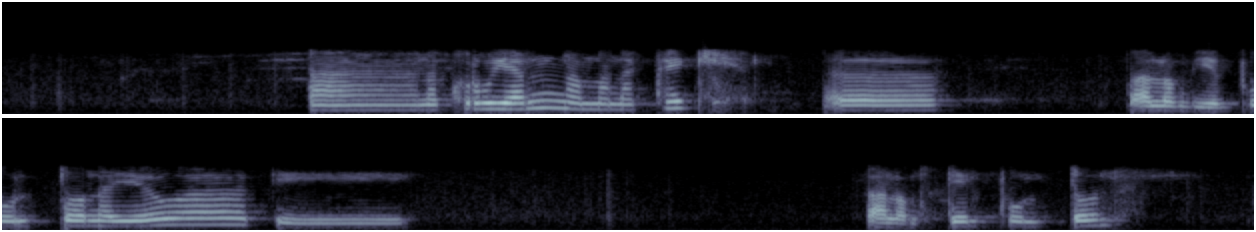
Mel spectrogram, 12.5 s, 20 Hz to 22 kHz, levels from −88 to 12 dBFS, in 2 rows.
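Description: From start to finish the speech passes through an AMR narrowband mobile codec, squeezed into a 300 Hz to 3.6 kHz telephone band and coded at a low rate that fits the 7.4 kbps mode. The voice sounds plainly buzzy and synthetic, and the faint room noise, about 39 dB down, takes on a swirling warble.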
